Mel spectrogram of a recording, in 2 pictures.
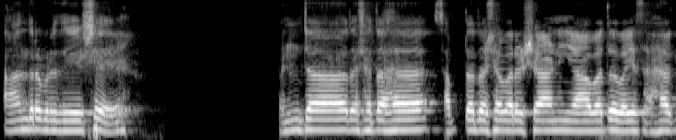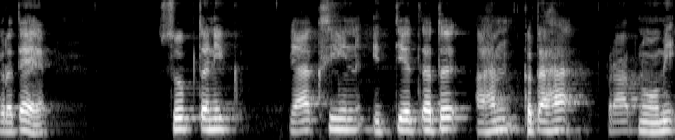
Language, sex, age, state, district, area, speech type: Sanskrit, male, 18-30, Karnataka, Haveri, urban, read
